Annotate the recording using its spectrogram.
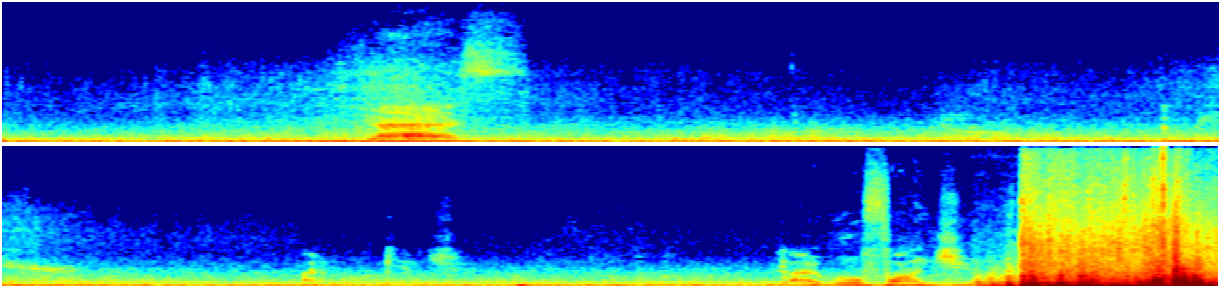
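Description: Wind rushes steadily past a parachute as it glides down.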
